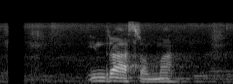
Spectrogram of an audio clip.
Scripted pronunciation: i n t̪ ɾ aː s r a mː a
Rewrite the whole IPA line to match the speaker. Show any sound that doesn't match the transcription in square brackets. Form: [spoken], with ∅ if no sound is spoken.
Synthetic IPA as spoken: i n [d̪] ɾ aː s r [ʌ] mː a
